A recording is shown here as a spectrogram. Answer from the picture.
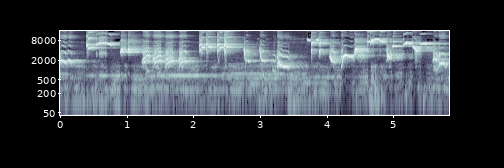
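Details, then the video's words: Orange-headed thrush kept in a cage, delivering a rolling song meant to stir lazy caged birds into singing; loud whistled notes, harsh squawky bits and descending slurs follow one another in quick bursts. "Anis Kembang / Plontang Gacor Ngerol | Durasi Panjang cocok untuk pancingan burung malas bunyi"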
